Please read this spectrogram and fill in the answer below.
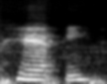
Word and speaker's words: happy: like and and also you say happy not happy not a sound but happy AE sound happy happy happy happy happy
